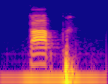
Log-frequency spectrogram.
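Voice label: "lid", Tlacolula Zapotec; tap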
